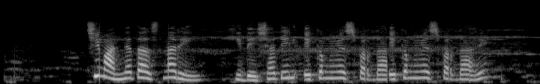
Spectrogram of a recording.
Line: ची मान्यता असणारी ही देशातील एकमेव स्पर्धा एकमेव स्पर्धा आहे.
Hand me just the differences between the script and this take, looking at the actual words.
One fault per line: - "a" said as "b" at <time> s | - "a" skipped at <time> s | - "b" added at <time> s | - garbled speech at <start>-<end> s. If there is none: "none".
none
